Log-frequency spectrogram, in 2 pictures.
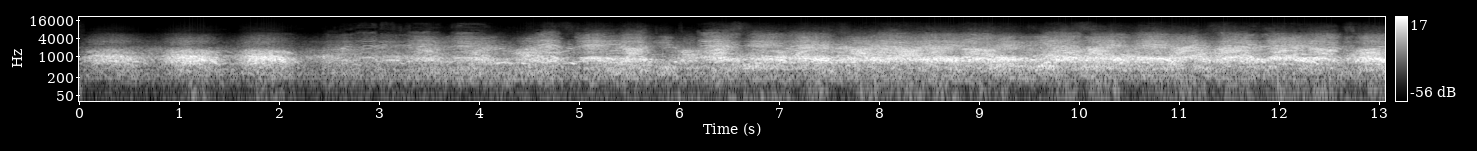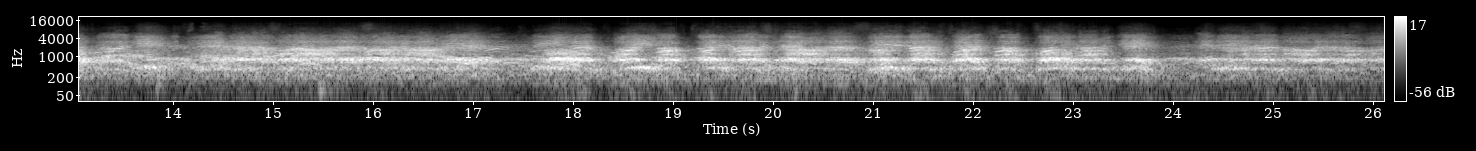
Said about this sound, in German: Also, und dann haben wir natürlich auch immer viel gejubelt. Und das, ich habe euch da ja ein paar Töne mitgebracht, wie sich so ein Jubel anhört. Und vielleicht können wir das jetzt mal leise einspielen.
